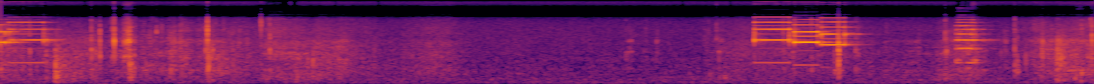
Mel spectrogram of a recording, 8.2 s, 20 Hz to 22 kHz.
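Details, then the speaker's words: Pixhack 2.8.4 quadcopter with linear ESCs, 360 kV motors and 14-inch props that won't take off: bursts of high thin electronic beeps with gaps, repeating; meaning of the beep code unknown. "noise is so annoying"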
